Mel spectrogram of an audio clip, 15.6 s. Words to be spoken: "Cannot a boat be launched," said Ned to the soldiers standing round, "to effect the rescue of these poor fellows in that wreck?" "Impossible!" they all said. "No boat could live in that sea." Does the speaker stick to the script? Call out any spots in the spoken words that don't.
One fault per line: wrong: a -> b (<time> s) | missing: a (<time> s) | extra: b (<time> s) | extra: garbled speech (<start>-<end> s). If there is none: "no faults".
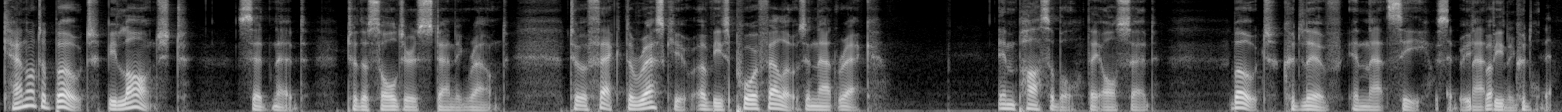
missing: No (11.6 s)
extra: garbled speech (14.4-15.5 s)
